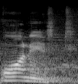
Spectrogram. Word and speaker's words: honest: Here honest, and here H remains silent.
